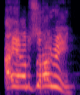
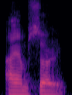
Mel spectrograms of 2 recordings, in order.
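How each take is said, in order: First: High, loud, forceful "I am sorry". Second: Low, soft, gentle "I am sorry". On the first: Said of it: "There's a difference between". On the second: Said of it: "Same sentence, two different meaning". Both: Shown as a demonstration.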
